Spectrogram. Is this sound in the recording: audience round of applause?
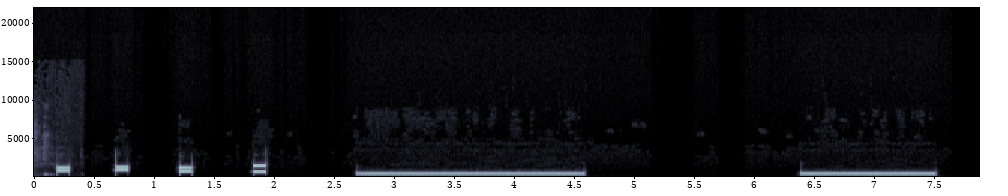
no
